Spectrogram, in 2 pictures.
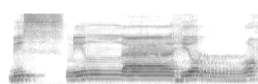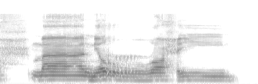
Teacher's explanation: Nah, ini disebabkan karena menekan, ya terlalu ditekan sehingga celah kecil yang harusnya untuk keluarnya huruf ro tidak terbentuk sehingga menyebabkan huruf tersebut menjadi bergetar berlebihan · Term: getarannya berlebihan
